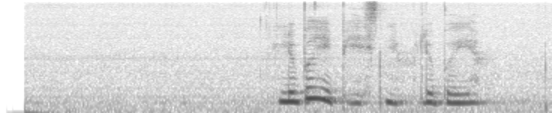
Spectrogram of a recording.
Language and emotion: Russian, sad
